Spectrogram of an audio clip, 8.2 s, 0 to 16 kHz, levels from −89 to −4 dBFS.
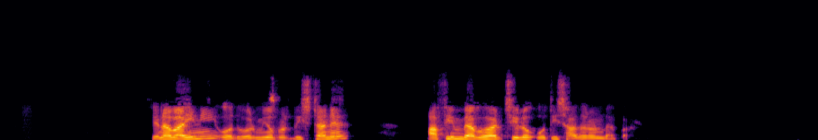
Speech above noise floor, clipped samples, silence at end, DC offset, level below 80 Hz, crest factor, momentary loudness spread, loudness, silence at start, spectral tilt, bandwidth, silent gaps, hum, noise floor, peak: over 70 dB; under 0.1%; 1.9 s; under 0.1%; -68 dBFS; 22 dB; 13 LU; -21 LUFS; 1.5 s; -6.5 dB/octave; 7.4 kHz; none; none; under -90 dBFS; -2 dBFS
